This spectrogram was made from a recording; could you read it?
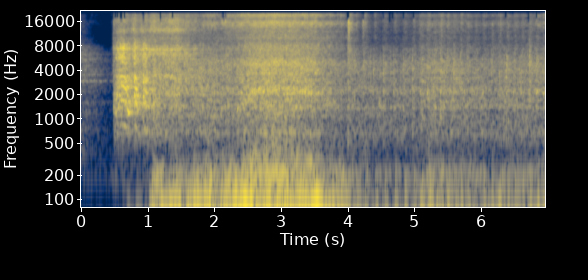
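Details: Fire-damaged Yamaha FZ750 four-cylinder, 41,000 miles, choke on, started on boost pack: catches after short crank, then holds uneven raised hunting idle; throttle push and pull cables fitted the wrong way round, holding revs up.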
